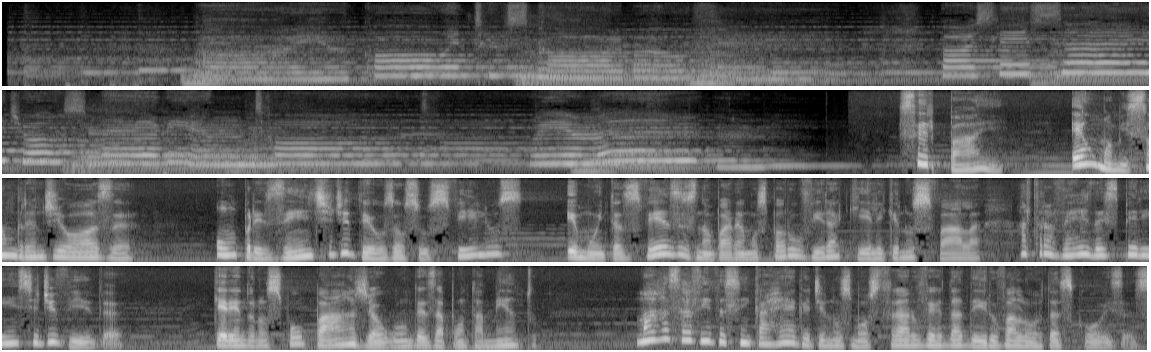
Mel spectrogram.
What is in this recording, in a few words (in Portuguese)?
sogro fem, Dia dos Pais Sogro – Voz Feminina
